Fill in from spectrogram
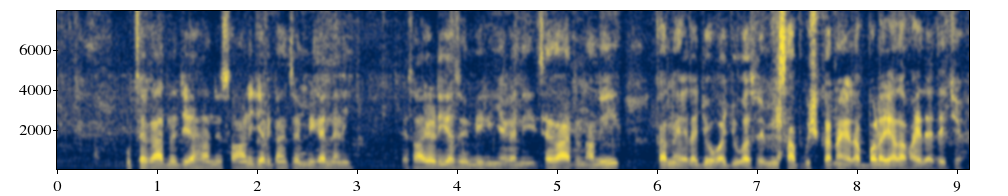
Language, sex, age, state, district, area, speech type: Dogri, male, 18-30, Jammu and Kashmir, Kathua, rural, spontaneous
